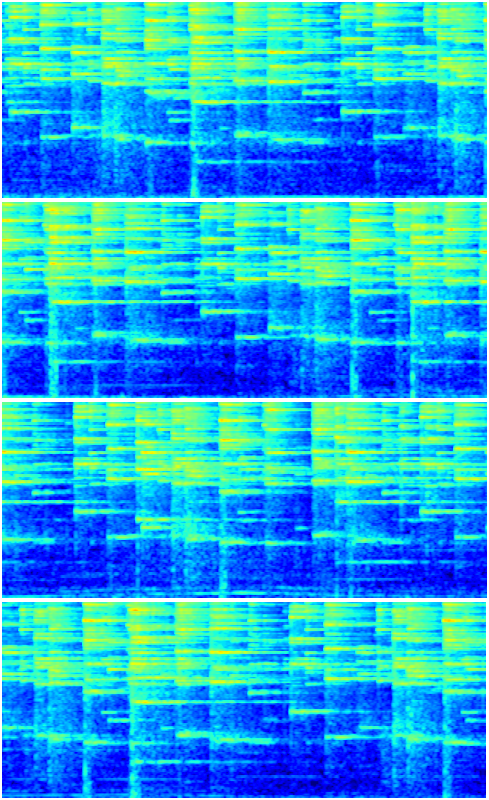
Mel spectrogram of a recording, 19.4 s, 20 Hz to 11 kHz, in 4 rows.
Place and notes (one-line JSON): {"title": "Rue Pen ar Bed, Confort-Meilars, France - Chime wheel", "date": "2016-08-10 17:00:00", "description": "This is a recording of chime wheel (\"roue à carillons\" in french), also named \"fortune wheel\" or \"glory wheel\", which used to be a very common percussion instrument in the Middle Ages in Brittany. It is comprised of twelve small bells covering the twelve notes composing an octave.\nThose wheels were primarily used for celebrating baptisms and weddings. This specific wheel can be found in the Notre-Dame-de-Confort church, and is the only known remaining in the Finistère, at the extreme west part of Brittany.", "latitude": "48.05", "longitude": "-4.43", "altitude": "64", "timezone": "Europe/Paris"}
